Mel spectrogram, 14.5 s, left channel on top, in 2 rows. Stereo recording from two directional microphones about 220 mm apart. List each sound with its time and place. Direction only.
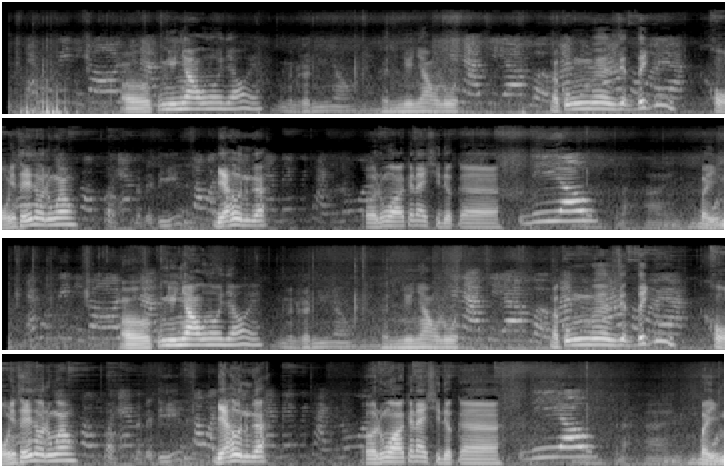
1.1 s speech: 25° right (ahead or behind)
4.0 s speech: centre (ahead or behind)
9.3 s speech: 20° right (ahead or behind)
12.6 s a child's voice: 45° left (ahead or behind)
